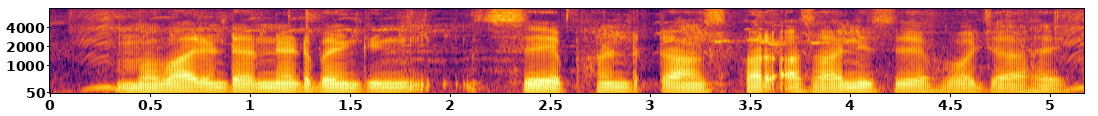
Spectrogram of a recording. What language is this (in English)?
Magahi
